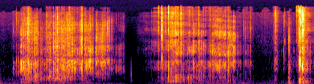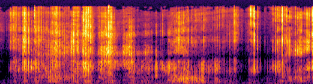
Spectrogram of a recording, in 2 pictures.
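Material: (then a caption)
Glitter fabric. A small zippered cosmetic pouch with a textured glitter surface is turned in the hands while long nails scratch and tap its sides. The result is a dense, crunchy scratching texture centered in the midrange, with a brief pause near two seconds and a sharper tap around four seconds.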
